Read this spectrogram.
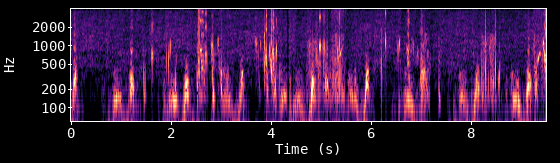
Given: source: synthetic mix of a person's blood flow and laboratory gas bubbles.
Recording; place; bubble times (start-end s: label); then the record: Doppler ultrasound of blood flow; precordium
1.43-1.51 s: bubbles
1.58-1.65 s: bubbles
1.86-2.02 s: bubbles
2.05-2.13 s: bubbles
2.50-2.74 s: bubbles
2.78-2.89 s: bubbles
2.92-3.04 s: bubbles
3.10-3.15 s: bubbles
3.66-4.25 s: bubbles
4.69-5.48 s: bubbles
6.17-6.32 s: bubbles
6.51-6.60 s: bubbles
6.69-6.95 s: bubbles
6.97-7.19 s: bubbles
7.33-7.40 s: bubbles
8.16-8.60 s: bubbles
9.22-9.52 s: bubbles
From the record:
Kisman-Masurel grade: 242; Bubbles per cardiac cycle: several, 3 to 8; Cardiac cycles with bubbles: 100%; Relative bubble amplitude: moderate (0.250 to 0.450); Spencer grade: 3 (all of the cardiac periods contain showers or single bubble signals, but not dominating or overriding the cardiac motion signals); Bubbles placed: only in the low amplitude regions of the cardiac cycle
